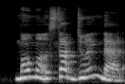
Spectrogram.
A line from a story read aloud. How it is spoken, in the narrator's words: I yelled as she kept tickling me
